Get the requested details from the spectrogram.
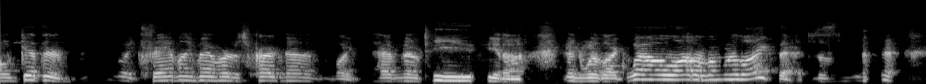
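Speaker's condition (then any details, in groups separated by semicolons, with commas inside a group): Cerebral palsy; present from birth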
